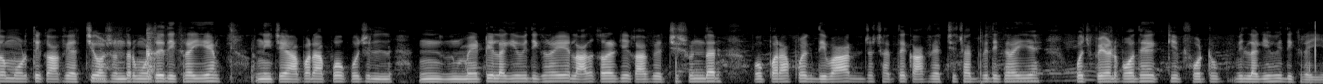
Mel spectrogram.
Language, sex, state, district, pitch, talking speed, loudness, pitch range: Hindi, male, Andhra Pradesh, Anantapur, 135 Hz, 205 wpm, -20 LUFS, 130-140 Hz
